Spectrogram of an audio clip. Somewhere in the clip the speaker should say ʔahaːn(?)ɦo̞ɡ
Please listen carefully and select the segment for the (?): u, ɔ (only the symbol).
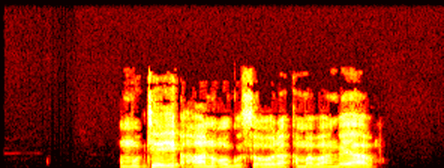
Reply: u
